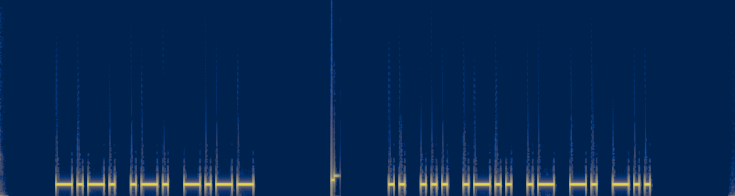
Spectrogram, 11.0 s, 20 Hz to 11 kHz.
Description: Morse code, heard as a keyed tone, about 15 wpm, 700 Hz. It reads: CRY ISLAND
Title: Sentences from Top 500 Words - New Word Drill - 15wpm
